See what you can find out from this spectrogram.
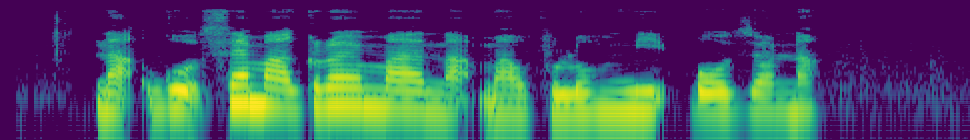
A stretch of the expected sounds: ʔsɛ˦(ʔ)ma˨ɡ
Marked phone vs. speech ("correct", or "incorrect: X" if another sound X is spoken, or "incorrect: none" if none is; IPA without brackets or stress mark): incorrect: none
